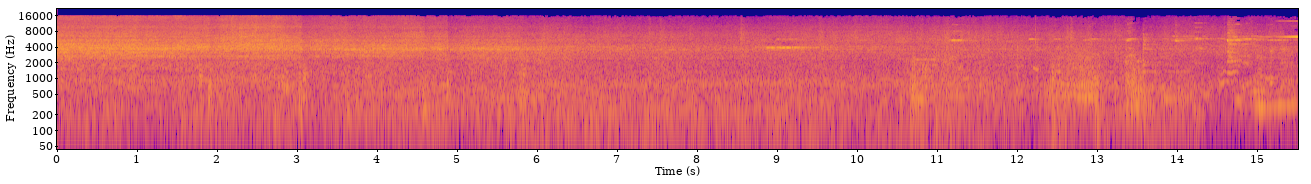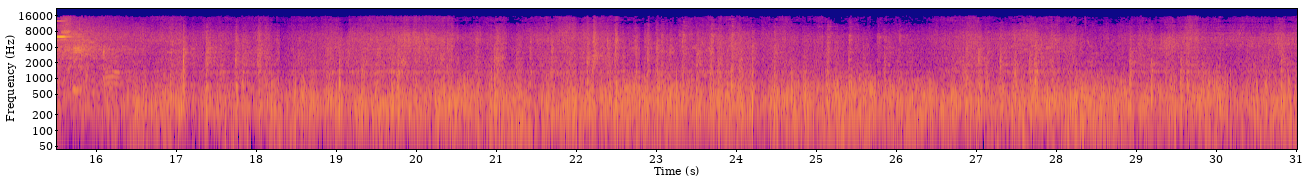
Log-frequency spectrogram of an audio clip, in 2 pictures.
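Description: A steam locomotive letting off a strong hiss of steam as the train moves off. This gives way to a carriage running on the rails, a steady rumble with rhythmic clicking over the rail joints, and a few short high wheel squeals around the middle.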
